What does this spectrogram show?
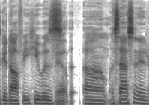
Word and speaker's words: Gaddafi: Yeah, I believe it's Gaddafi.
